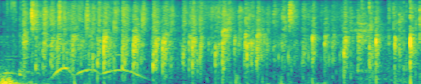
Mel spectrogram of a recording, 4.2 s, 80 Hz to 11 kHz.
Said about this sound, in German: Das heißt, Start Nummer 1 im Finale holt sie auf die Bühne mit Applaus, mit Motivationsapplaus.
